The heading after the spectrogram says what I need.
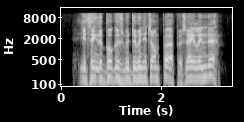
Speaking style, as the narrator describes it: said Geoffrey with a fat chuckle

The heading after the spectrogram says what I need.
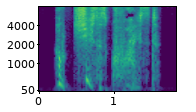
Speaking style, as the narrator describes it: Emily muttered without thinking

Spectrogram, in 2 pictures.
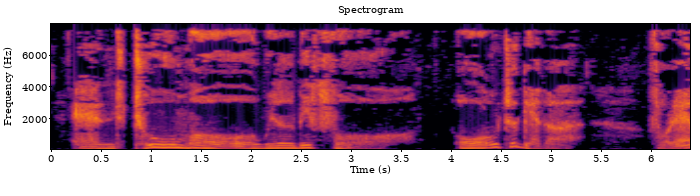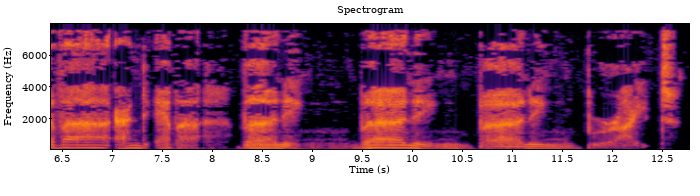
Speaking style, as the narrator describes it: he said, his voice lowering strangely

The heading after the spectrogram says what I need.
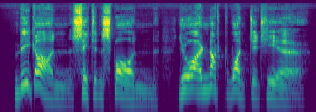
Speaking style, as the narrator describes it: The captain stepped forth majestically and solemnly said in a loud voice

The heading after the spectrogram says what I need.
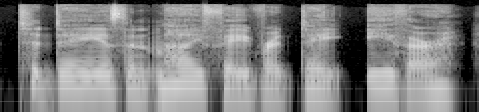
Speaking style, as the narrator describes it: she admitted, trying not to groan

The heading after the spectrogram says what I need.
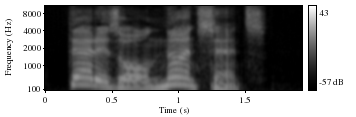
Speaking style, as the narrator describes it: cried Washington Otis

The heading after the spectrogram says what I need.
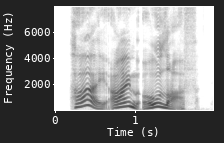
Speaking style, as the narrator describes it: said in a deep voice, pretending to be the snowman

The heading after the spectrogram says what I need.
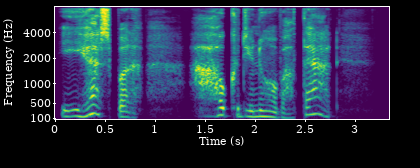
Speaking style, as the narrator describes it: stammered

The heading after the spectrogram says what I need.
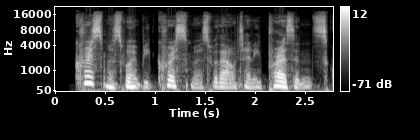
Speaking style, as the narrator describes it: grumbled Jo

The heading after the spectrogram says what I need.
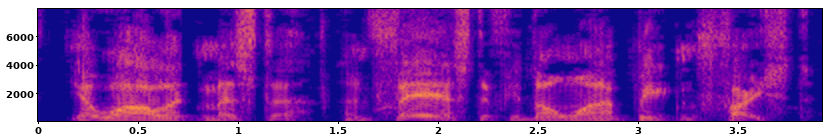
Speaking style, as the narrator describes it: Al said menacingly

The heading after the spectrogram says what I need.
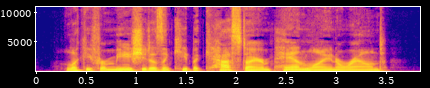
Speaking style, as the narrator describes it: mutter

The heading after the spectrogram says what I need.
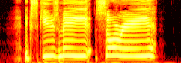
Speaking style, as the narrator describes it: she screeched, to nobody in particular and everyone all at once

